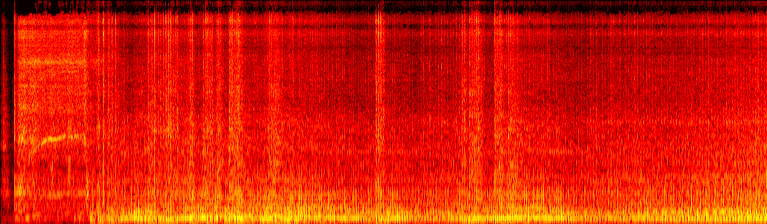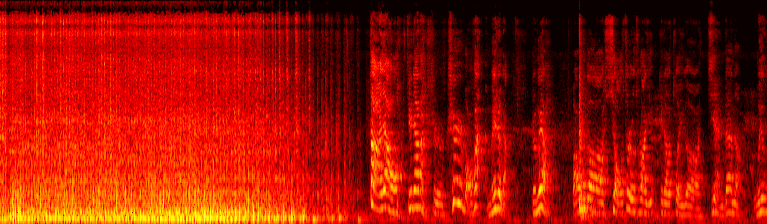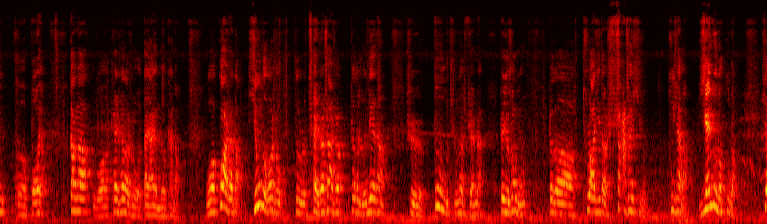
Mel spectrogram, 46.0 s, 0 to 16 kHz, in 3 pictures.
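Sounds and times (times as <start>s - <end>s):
tractor diesel engine chugging: 0.3s - 22.4s.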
